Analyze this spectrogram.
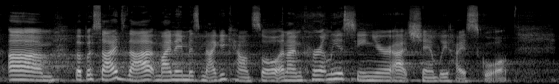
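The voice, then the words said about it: Rough, strained voice. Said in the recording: “excuse my voice this morning if it sounds a little rough. I just got back from the Taylor Swift concert about a few hours ago”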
